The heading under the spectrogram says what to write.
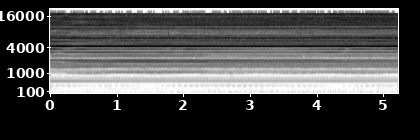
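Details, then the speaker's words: Mercedes SLK230, key on, engine off and warm after a drive: steady shrill buzz with a faint fast pulse from low near the radiator, with a quieter secondary hum; suspected valve or solenoid chattering, not the compressor per stethoscope, and new since a shop visit. "I'm not sure what's down there that's trying to turn or trying to do something. Some kind of valve or solenoid or something. Sounds like it's just going nuts. As you can hear, that's a pretty obnoxious sound."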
